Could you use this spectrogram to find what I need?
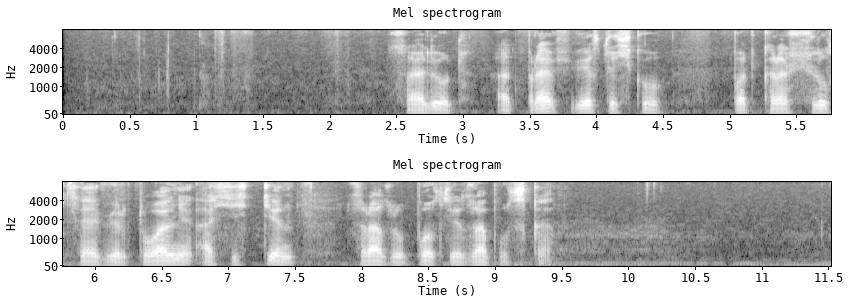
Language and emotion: Russian, neutral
